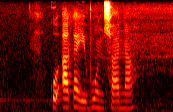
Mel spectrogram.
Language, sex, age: Tsonga, female, 19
